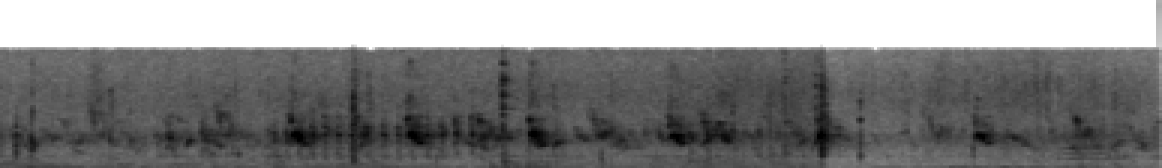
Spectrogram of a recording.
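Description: Small birds chirping over and over, with a few sharp clicks mixed in.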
